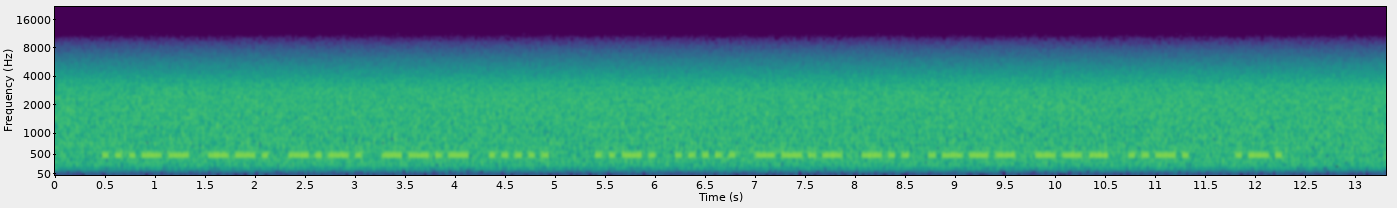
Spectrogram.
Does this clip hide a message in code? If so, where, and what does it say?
Yes: Morse code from 0.4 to 12.3 s, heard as a keyed tone, machine-sent, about 18 wpm, 490 Hz, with radio static. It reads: 3GCQ5 F5QDJOF R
